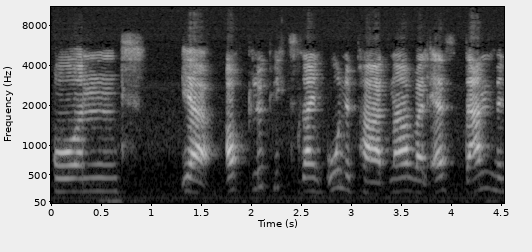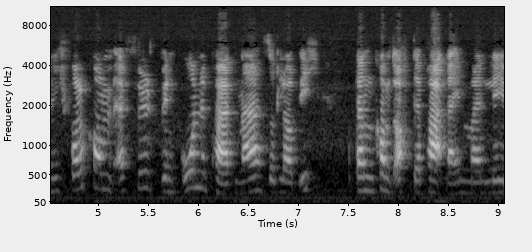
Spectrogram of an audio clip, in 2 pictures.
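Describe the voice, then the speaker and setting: A woman with a plain, everyday voice talks at a moderate pace, her pitch fairly high with ordinary pitch variation. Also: big swings in loudness. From Germany, Heilbronn-Heidelberg area. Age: 30s. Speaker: life coach and founder of a self-help product. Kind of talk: casual interview.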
